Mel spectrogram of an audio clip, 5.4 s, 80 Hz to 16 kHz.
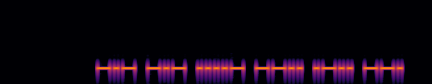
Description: Morse code, heard as a keyed tone, about 23 wpm, 700 Hz. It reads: KK4ZLG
